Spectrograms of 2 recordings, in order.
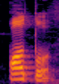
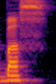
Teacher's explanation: جب ان پر جزم یا یہ سکون آئے تو ان کو پڑھتے وقت ان میں ڈبل آواز نکلتی ہے، اسی کو ہم قلقلہ کہتے ہیں۔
